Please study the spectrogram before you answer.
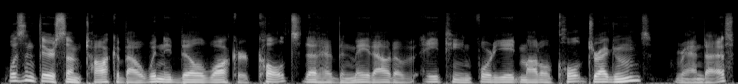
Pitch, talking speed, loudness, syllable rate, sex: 110 Hz, 180 wpm, -18 LUFS, 4.8 syllables/s, male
